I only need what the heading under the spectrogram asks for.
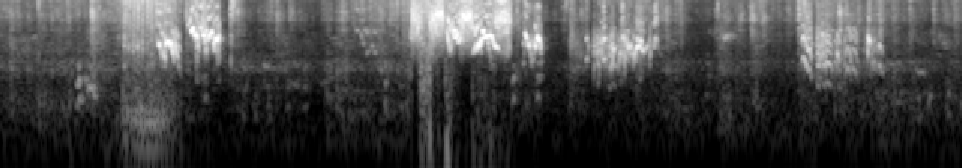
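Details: Budgerigars in a recording meant to stimulate breeding: irregular clusters of buzzy chirps and squeaks separated by quieter stretches of background hiss and rustling.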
